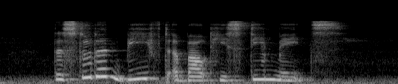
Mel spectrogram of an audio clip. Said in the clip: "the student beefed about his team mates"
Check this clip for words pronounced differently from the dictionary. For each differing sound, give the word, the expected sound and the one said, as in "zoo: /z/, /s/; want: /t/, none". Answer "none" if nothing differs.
his: /z/, /s/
